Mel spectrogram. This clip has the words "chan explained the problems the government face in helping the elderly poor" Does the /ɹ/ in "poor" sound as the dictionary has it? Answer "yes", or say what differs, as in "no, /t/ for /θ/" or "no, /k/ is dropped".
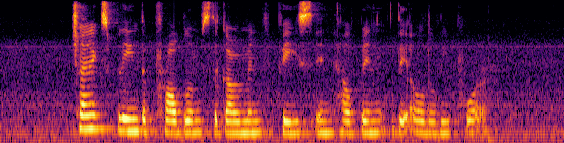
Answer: yes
